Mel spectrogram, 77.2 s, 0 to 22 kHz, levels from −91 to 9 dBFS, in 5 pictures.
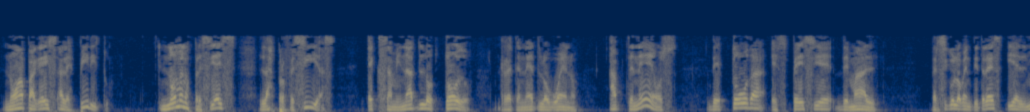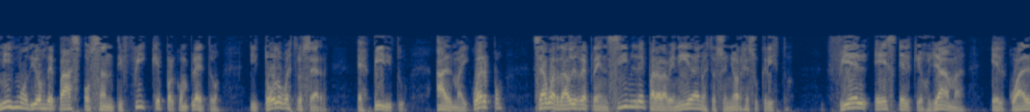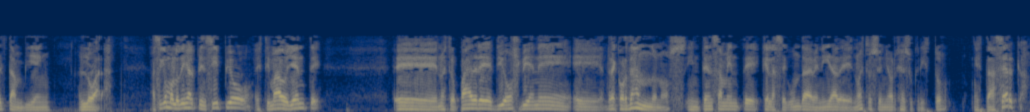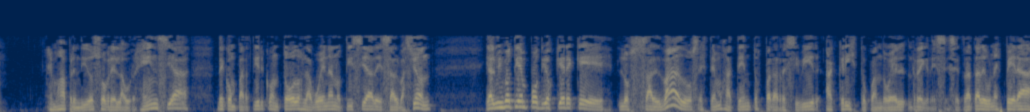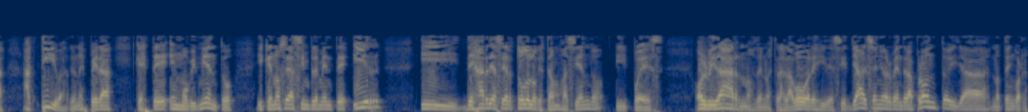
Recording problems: distortion; slight; 10 dB below the speech
garbled, watery; slightly; nothing above 5.5 kHz

